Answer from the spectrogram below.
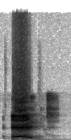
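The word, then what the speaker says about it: edge: और हमने इस वीडियो में देखा कि कुछ शब्दों में डी के तुरंत बाद अगर जी आता है तो हम डी का उच्चारण नहीं करते हैं।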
